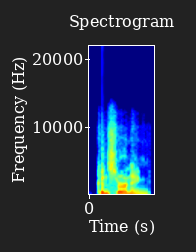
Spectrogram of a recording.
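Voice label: "concerning", American English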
